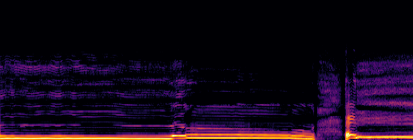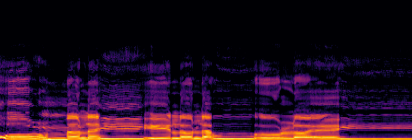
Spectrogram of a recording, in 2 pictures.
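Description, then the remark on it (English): A single voice imitates a long coyote-style howl at the moon, rising and falling in drawn-out wavering slides, loud, with a brief break midway before the wailing resumes for about ten seconds. “Then he'd go on the high ridge and howl at the moon. You know, that howl!”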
